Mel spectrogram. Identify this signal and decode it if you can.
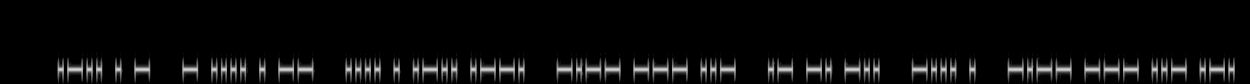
Morse code, heard as a keyed tone, about 25 wpm, 700 Hz. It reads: LET THEM HELP YOU AND BE YOUR
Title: Sentences from Top 1600 Words 25wpm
